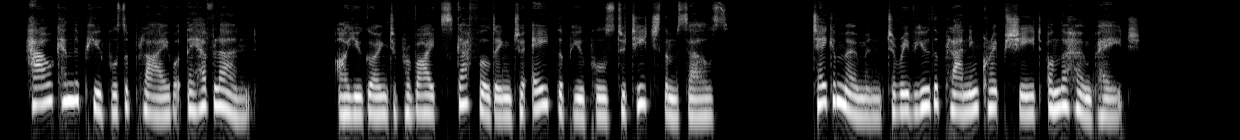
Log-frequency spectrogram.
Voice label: english british e-learning

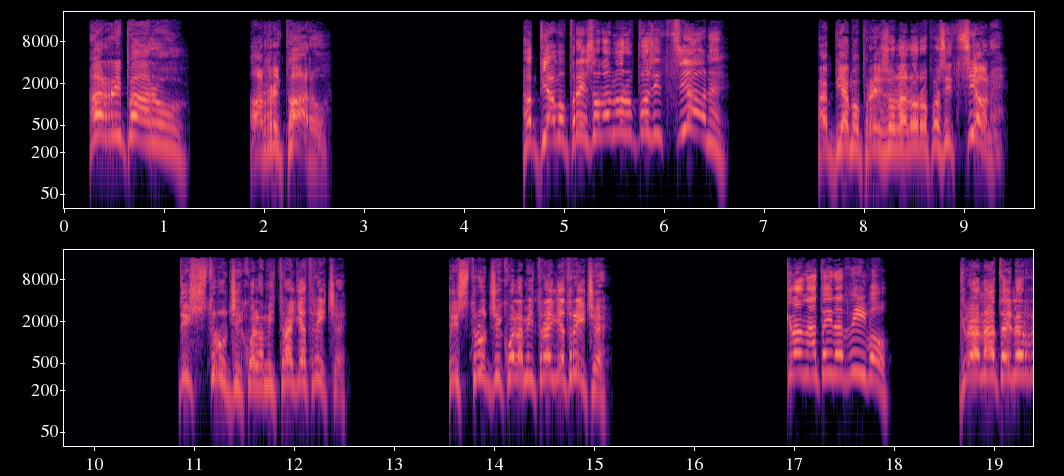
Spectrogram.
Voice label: italian video games

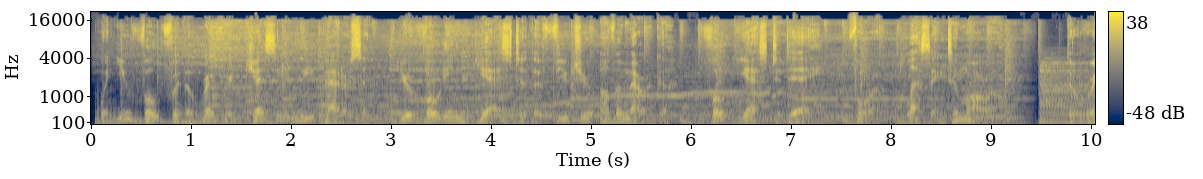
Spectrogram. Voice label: english american political ads

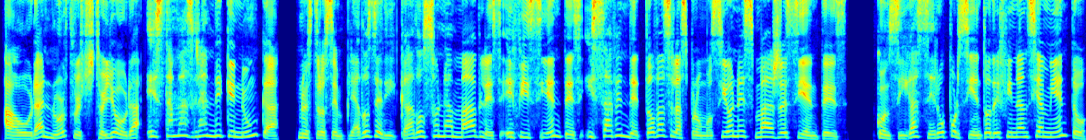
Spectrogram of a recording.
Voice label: spanish latin american automotive; Atriz de dublagem mexicana-americana

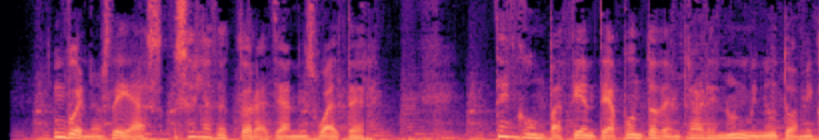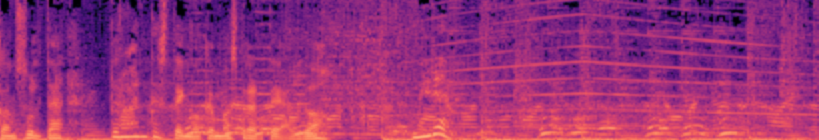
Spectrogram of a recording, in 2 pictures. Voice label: spanish video games; Europäische spanische Sprecherin

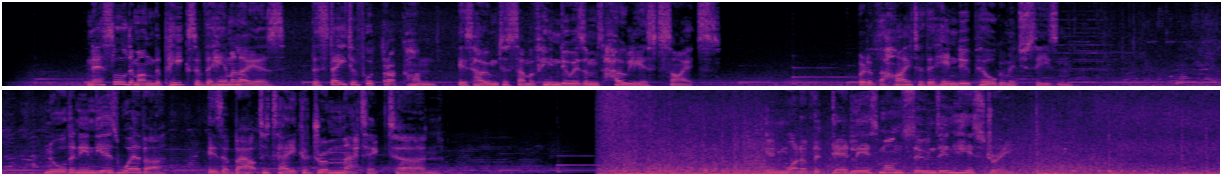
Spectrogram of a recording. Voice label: english british documentaries

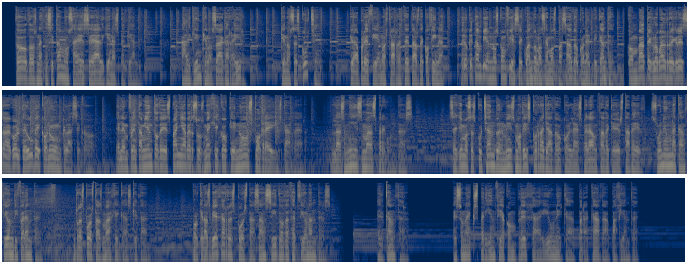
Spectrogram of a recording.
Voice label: spanish commercial

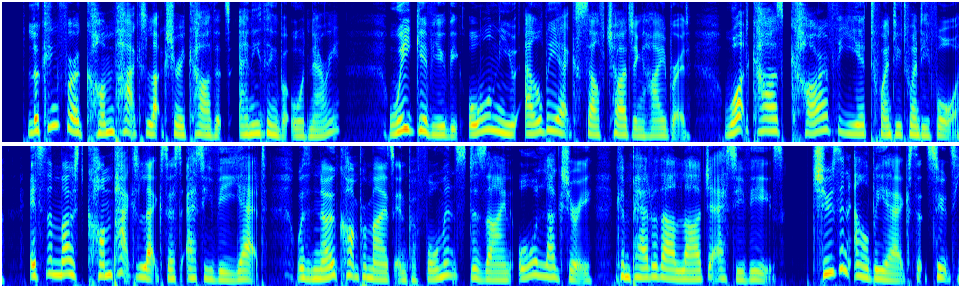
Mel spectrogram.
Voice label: english international automotive

